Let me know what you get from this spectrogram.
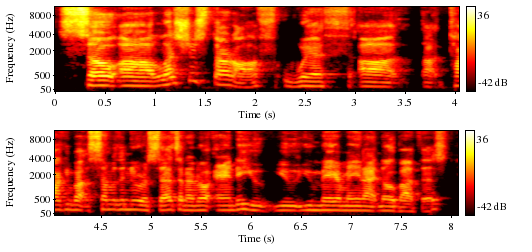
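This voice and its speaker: Guy hosting a laid-back fan chat, mid-pitched voice, kinda halting as he talks. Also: fairly bright tone. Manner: hesitant, halting delivery. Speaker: host of a fan panel. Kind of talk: casual panel chat.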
